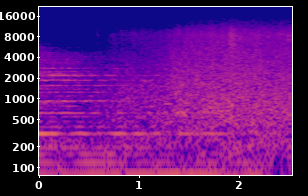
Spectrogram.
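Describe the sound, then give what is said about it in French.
Mediterranean Sea waves wash ashore at Menton in a steady, even surf with a broad noise that holds level throughout, with no voices over it. “je suis à Menton, vous entendez peut-être derrière moi la mer Méditerranée.”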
